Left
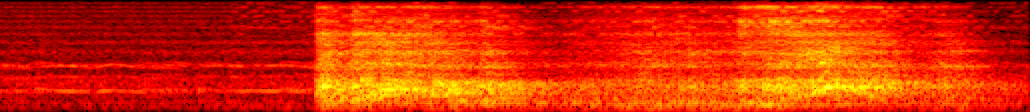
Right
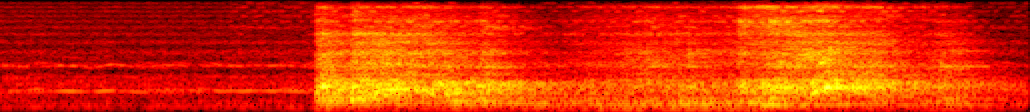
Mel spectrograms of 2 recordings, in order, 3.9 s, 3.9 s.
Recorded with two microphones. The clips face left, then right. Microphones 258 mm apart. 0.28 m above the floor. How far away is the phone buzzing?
I don't hear a phone buzzing.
